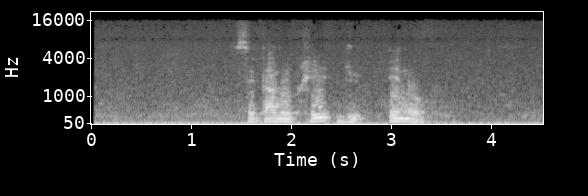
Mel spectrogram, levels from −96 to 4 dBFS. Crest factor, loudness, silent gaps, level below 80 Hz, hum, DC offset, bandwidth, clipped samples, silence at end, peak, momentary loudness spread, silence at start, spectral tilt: 12 dB; -11 LUFS; none; -22 dBFS; none; under 0.1%; 16 kHz; under 0.1%; 0 s; 0 dBFS; 22 LU; 0.05 s; -6.5 dB/octave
